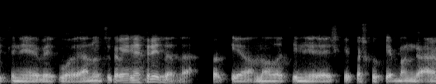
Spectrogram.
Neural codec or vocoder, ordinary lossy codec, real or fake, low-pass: codec, 16 kHz, 4 kbps, FunCodec, trained on Chinese and English, 50 frames a second; Opus, 32 kbps; fake; 7.2 kHz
